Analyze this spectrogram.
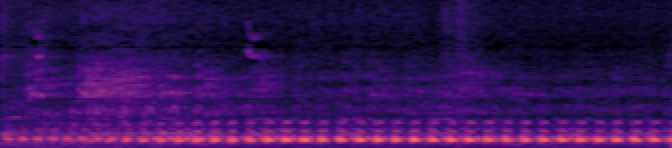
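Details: Wild cane toad (Rhinella marina) at a lake in Brazil's Atlantic Forest, a clear rhythmic trill of evenly spaced mid-pitched pulses, about eight per second, with a faint higher chirp early on.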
